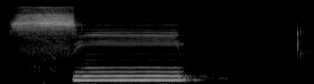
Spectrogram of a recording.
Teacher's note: اگلا حرف جو ہے سین، اس کی سیٹی باریک ہوگی، بالکل باریک سیٹی نکلے گی، سیٹی کی طرح ہی نکلے گی، اوپر کے دونوں دانتوں کو ملائیں گے اور دانتوں کے بیچ میں جو خلا ہے وہاں سے ہوا کی شکل میں سیٹی نکلے گی · اس کی سیٹی باریک ہوگی، بالکل باریک سیٹی نکلے گی، سیٹی کی طرح ہی نکلے گی، اوپر کے دونوں دانتوں کو ملائیں گے اور دانتوں کے بیچ میں جو خلا ہے وہاں سے ہوا کی شکل میں سیٹی نکلے گی، سین۔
